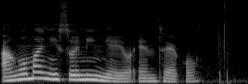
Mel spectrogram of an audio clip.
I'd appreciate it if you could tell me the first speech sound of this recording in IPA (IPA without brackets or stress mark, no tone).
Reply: a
